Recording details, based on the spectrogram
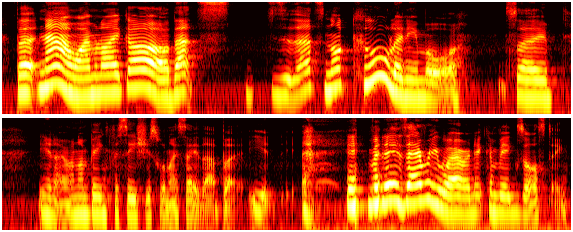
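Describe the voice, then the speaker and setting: Non-binary podcast host, low voice, casual solo monologue, rambling, swears casually. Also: a bit bright. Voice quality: low voice for a woman's range. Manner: frequent fillers and self-corrections.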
